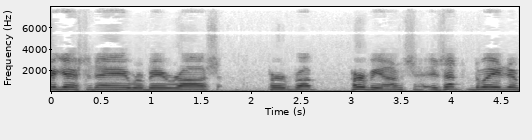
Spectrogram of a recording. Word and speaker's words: Purviance: My guest today will be Ross Purviance. Is that the way to pronounce it, Ross?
